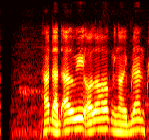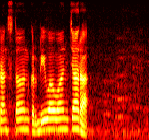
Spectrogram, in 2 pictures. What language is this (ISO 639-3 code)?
sun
